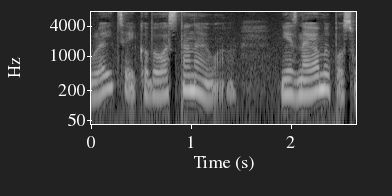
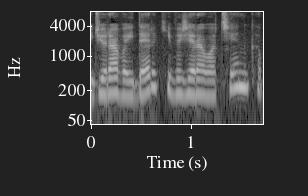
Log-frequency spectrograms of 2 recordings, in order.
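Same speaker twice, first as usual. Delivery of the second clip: ordinary delivery, nothing marked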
